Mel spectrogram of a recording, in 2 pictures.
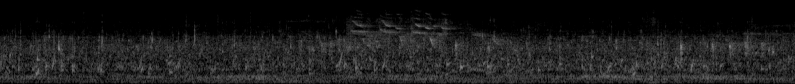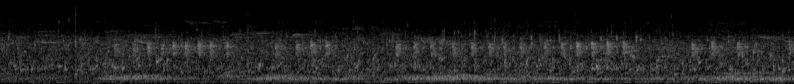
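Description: A shallow stream babbles and gurgles steadily over stones.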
